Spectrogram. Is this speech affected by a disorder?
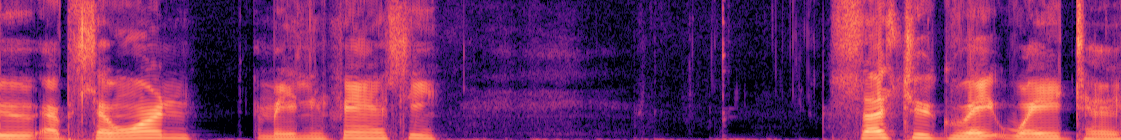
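Yes: cerebral palsy.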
